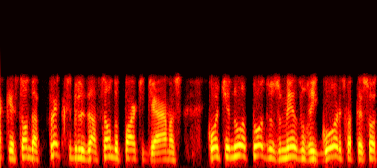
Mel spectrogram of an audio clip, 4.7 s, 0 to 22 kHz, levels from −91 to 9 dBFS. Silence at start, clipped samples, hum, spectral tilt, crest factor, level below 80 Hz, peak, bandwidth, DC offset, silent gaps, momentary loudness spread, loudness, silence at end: 0.1 s; under 0.1%; none; -11 dB/octave; 16 dB; -64 dBFS; -4 dBFS; 4.2 kHz; under 0.1%; none; 4 LU; -20 LUFS; 0 s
